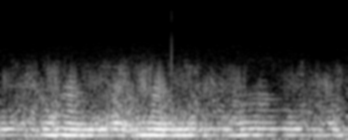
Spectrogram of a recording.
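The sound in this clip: A dragonfly's buzzing: a faint, steady, low droning hum with a sustained tonal quality, continuous throughout with no voices.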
